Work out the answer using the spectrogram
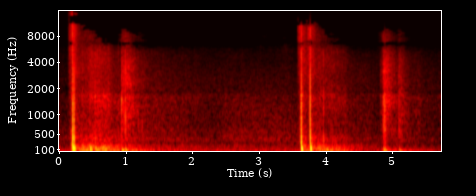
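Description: Aerial firework shells bursting overhead: sharp bangs in quick groups, two in the first second, a close pair past three and a half seconds, and another near the end, each followed by a rolling echo.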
